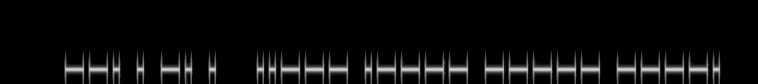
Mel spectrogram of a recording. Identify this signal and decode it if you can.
Morse code, heard as a keyed tone, about 20 wpm, 700 Hz. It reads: GENE 2109
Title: CWT Exchange 20wpm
